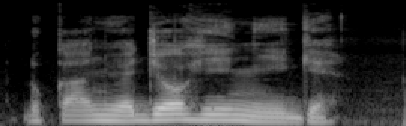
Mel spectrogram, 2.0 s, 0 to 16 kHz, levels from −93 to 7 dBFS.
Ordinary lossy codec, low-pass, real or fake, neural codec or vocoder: none; 14.4 kHz; fake; vocoder, 48 kHz, 128 mel bands, Vocos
